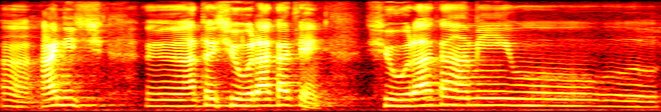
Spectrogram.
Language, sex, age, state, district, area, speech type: Goan Konkani, male, 60+, Goa, Salcete, rural, spontaneous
